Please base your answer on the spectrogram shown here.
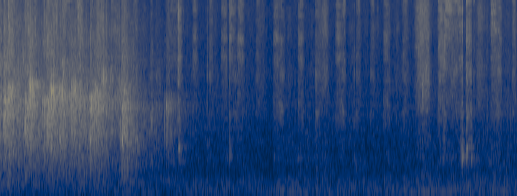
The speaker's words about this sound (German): Ich habe noch eine letzte Folie, die male ich euch.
